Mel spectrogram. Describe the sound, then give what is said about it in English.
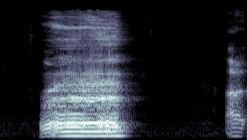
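A person imitates a sea lion with a loud, low, guttural bark lasting about a second, then a shorter, quieter grunt follows after a pause. No other talking. “Can you do a sea lion sound? How do they sound?”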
